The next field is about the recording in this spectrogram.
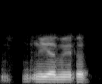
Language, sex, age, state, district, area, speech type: Telugu, male, 18-30, Telangana, Vikarabad, rural, conversation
